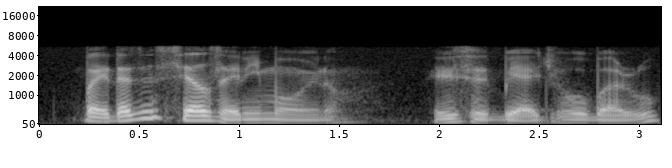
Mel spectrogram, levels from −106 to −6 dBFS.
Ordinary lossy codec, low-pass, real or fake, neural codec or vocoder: none; 5.4 kHz; real; none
